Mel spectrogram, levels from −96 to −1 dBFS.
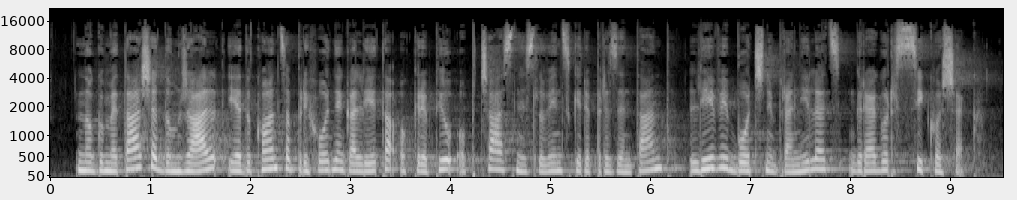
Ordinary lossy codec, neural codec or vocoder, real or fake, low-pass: MP3, 64 kbps; none; real; 19.8 kHz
